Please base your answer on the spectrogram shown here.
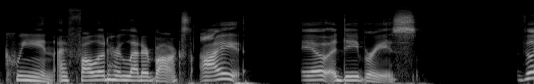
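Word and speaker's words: Ayo Edebiri: Oh, That's crazy that I'm asking how to pronounce it when literally below it, Caitlin has written out how to pronounce the name, which is Io Adibri. Io Adibri.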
